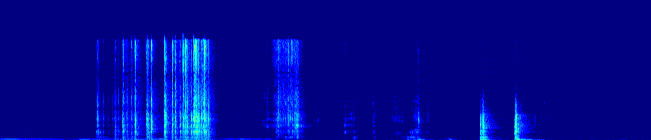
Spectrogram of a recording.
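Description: Playing cards rustle and flick as they are shuffled by hand.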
